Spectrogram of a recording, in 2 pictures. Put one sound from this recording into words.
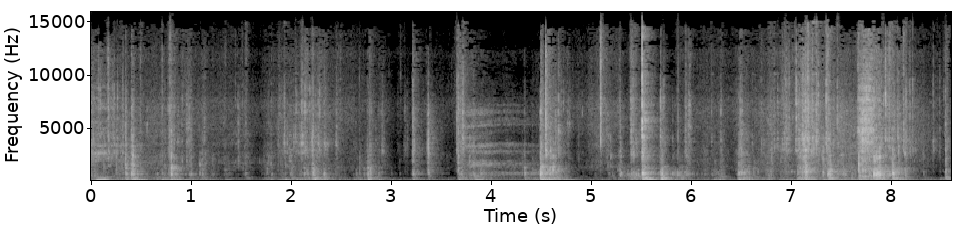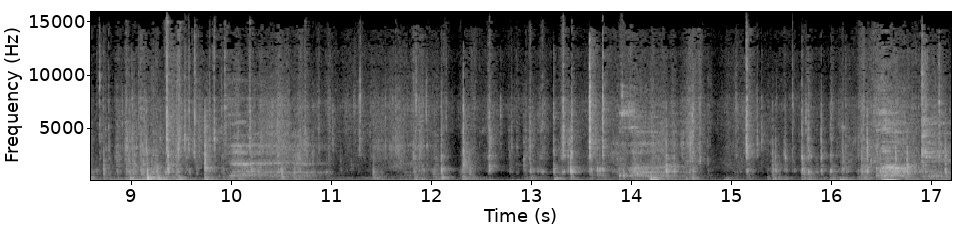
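Small plastic parts click and tap.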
